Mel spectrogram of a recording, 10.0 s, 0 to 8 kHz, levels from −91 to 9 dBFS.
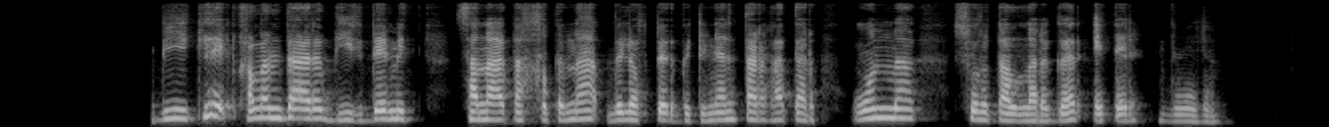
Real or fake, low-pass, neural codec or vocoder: fake; 7.2 kHz; codec, 24 kHz, 1 kbps, SNAC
